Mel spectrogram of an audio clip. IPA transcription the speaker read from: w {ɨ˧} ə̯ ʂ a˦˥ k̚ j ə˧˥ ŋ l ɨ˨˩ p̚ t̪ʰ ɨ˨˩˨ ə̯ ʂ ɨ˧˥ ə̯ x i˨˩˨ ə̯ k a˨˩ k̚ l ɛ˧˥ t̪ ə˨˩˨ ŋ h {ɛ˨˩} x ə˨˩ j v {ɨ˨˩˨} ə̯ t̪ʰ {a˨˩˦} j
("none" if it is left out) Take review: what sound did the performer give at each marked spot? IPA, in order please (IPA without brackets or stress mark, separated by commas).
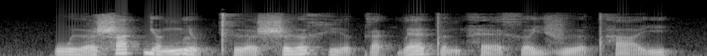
ɨ˨˩˦, ɛ˨˩˦, ɨ˨˩˨, a˨˩˦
